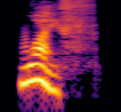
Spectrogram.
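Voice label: "wife", British English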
